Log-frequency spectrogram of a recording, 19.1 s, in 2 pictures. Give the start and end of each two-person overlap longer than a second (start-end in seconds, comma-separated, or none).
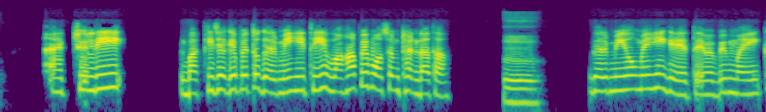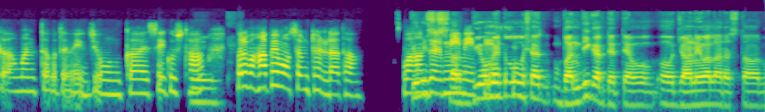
14.7-16.1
